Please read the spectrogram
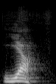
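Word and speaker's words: Yah: de Yud Hei, que se pronuncia Ya.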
